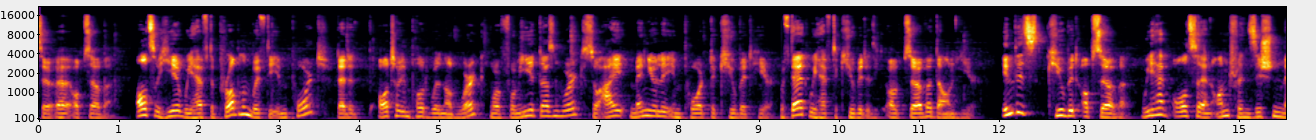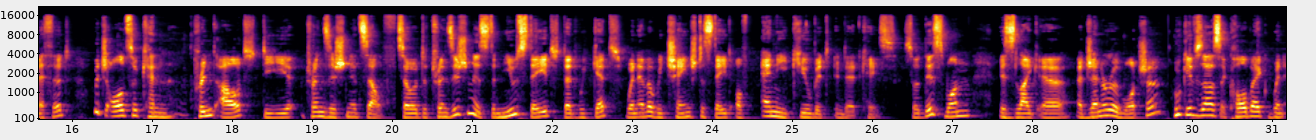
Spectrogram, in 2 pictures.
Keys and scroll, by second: 1.1 Escape, 3.9 Return, 10.4 alt+super+l, 10.7 super+s, 14.4 Return, 16.0 super+x.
